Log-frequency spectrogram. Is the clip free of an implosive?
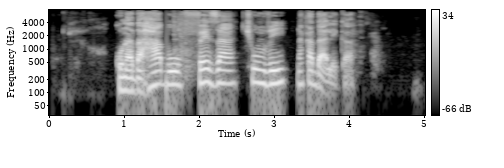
no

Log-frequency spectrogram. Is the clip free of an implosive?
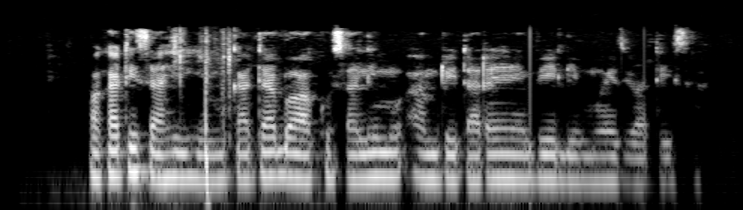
no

